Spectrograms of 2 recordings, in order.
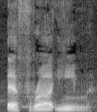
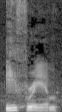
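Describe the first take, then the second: First: "Ephraim" as ef-rah-EEM, drawn out; Hebrew-style "Ephraim", long final "eem"; Hebrew pronunciation. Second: "Ephraim" as EE-free-um; anglicised "Ephraim", stressed on the opening "EE"; English pronunciation. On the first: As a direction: slowly sound out "Ephraim" with short "eh" and open "ah". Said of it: "So instead of". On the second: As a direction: say "Ephraim" the English way, long "ee" first. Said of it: "like as we say". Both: Shown as a demonstration.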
